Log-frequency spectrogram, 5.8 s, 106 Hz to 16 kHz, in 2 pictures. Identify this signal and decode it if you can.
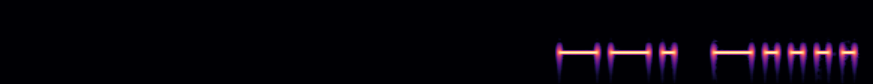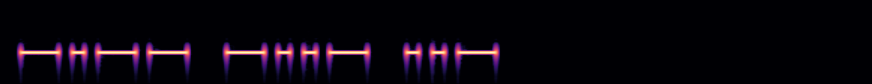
Morse code, heard as a keyed tone, about 27 wpm, 700 Hz. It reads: G6YXU
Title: DXCC-100 Call Signs - 5 Characters - 28wpm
